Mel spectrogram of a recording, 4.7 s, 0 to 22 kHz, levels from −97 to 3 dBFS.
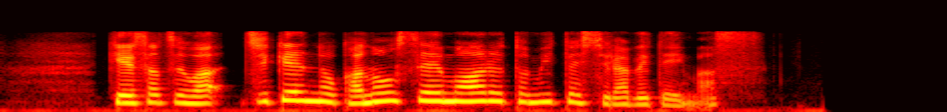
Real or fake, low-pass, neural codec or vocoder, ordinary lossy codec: fake; none; codec, 16 kHz, 6 kbps, DAC; none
